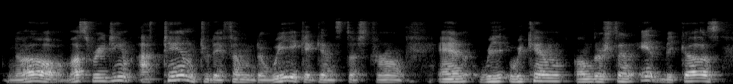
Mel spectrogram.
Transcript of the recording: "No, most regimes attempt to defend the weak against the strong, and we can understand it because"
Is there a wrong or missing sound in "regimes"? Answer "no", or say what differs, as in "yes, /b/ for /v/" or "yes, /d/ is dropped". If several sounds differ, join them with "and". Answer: yes, /z/ is dropped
